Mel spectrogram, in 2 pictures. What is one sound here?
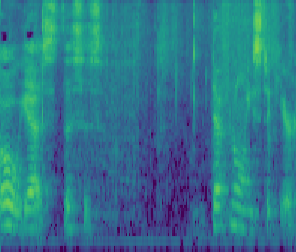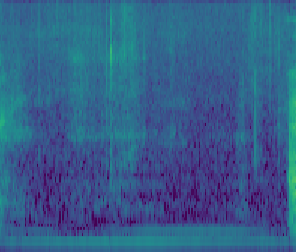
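Tape is pulled off a roll with a rasping tear.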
